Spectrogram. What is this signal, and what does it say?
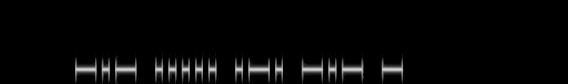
Morse code, heard as a keyed tone, about 18 wpm, 700 Hz. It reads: K5RKT
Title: Speed Racing - USA 1x3 Call Signs 15wpm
